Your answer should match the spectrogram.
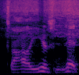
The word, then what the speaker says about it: Thalia: this particular thing this is not how you pronounce talia's talia's name her name is Talia right right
